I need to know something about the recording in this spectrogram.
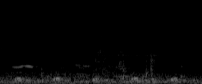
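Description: Fetal heart monitor's Doppler speaker playing the unborn baby's heartbeat as a faint, rhythmic swishing, several soft pulses a second.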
